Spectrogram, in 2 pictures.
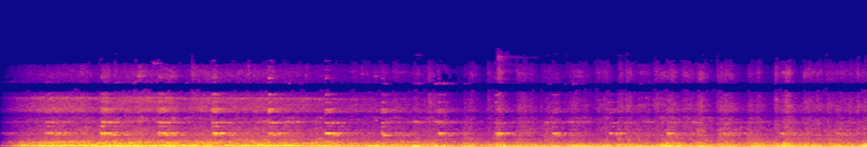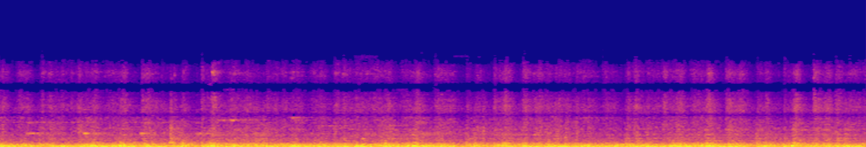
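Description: Passenger train moving through the station. A motor whine holds steady, then falls in pitch about four to six seconds in, while a ping repeats somewhat under twice a second for the first ten seconds or so. A steady rumble of wheels on rail runs underneath.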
